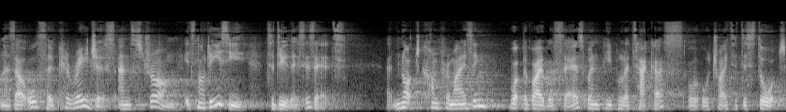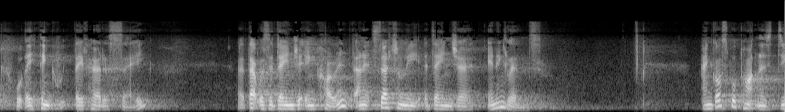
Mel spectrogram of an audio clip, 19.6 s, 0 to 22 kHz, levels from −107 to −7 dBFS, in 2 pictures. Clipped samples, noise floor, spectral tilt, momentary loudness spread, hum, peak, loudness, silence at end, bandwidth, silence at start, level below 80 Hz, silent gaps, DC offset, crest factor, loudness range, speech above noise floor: under 0.1%; -66 dBFS; -6 dB/octave; 11 LU; none; -4 dBFS; -27 LUFS; 0 s; 10 kHz; 0 s; -74 dBFS; none; under 0.1%; 24 dB; 6 LU; 40 dB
